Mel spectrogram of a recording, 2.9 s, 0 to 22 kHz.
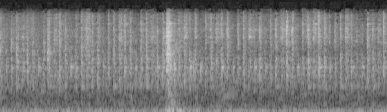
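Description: An old Massey Ferguson 135 Multi-Power tractor idles steadily outdoors at a vintage tractor run, a low, even engine chug with one brief louder knock, faint voices in the background.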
